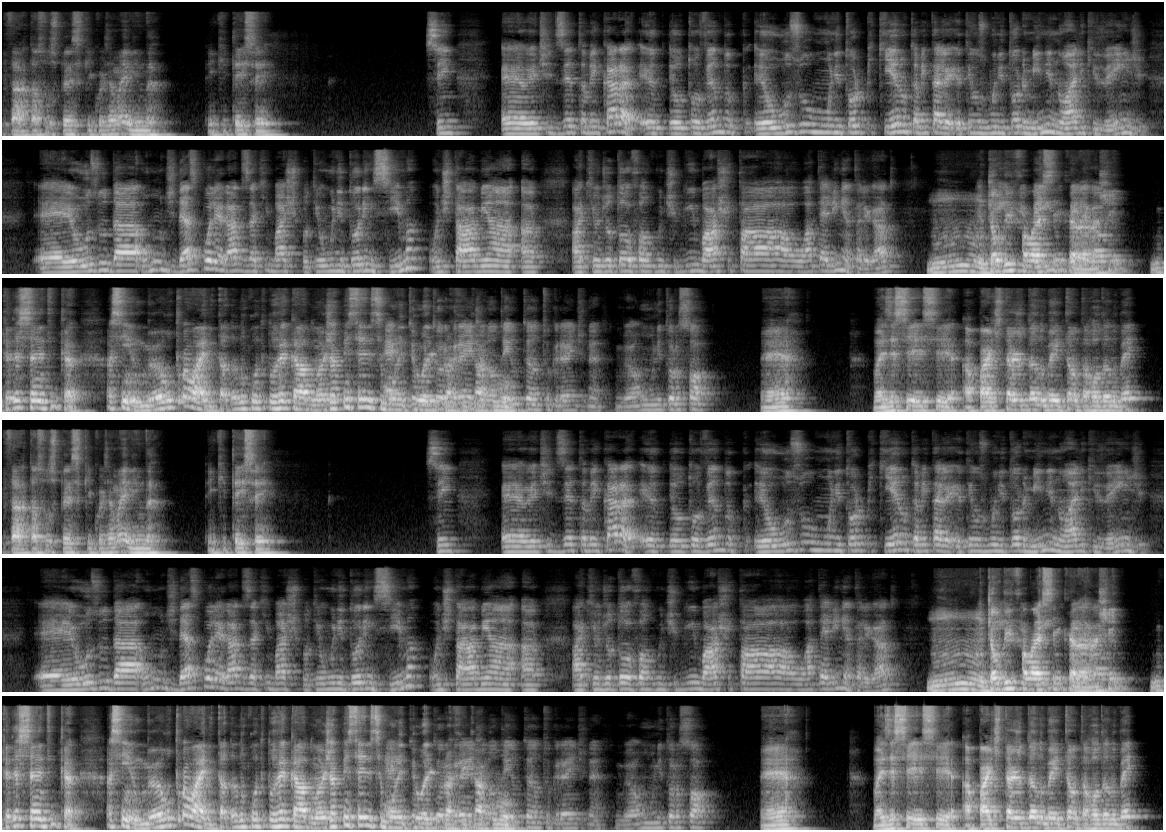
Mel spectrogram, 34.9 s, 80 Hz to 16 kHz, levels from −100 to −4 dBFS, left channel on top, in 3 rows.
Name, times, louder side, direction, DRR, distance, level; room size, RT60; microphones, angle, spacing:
voice 1, 0.0-1.6 2.1-2.7 20.9-22.8 23.1-28.4 30.8-31.2 32.0-34.5, right 3 dB, 40° right, 0.5 m, -23 dB
voice 2, 4.2-4.6 5.0-11.4 11.9-20.5 21.3-22.7 27.0-30.3, left 2 dB, 45° left, 1.1 m, -31 dB
2.9 x 2.1 x 3.8 m
head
